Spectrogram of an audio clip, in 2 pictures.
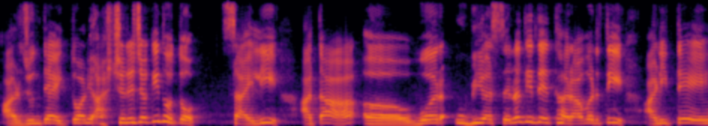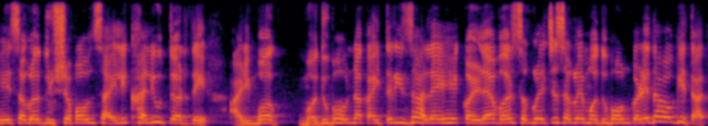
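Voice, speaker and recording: A woman's voice: a little high, normal speed, few pauses. A woman recapping a TV serial episode in a chatty style, talking straight to viewers and adding wry asides.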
